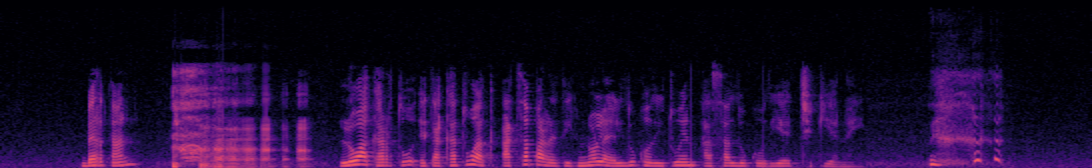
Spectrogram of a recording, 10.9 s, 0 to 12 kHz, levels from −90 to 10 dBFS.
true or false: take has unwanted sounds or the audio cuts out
true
